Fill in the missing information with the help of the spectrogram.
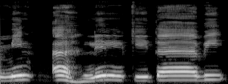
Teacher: یہاں پر نون ساکن ہے لیکن یہاں غنہ نہیں ہوگا بلکہ یہاں اظہار ہوگا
